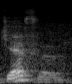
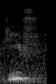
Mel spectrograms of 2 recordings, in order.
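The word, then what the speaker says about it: Kiev: Donc on prononce souvent Kief en France mais on devrait dire kiff.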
